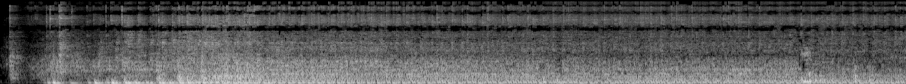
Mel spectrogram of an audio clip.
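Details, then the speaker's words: Snapper walk-behind mower, first start after swapping in a replacement engine for a blown one, carburetor and wiring redone, low on oil and smoking: short crank, catches and settles into even, steady idle with no misses or knocking. "oh my god well uh it runs apparently oh shoot oh I need a minute after that one"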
